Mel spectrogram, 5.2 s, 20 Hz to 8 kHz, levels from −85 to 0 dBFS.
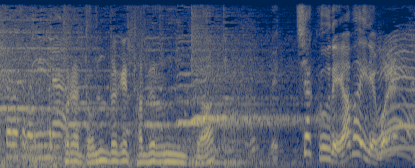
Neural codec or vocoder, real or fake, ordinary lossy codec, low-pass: none; real; none; 7.2 kHz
